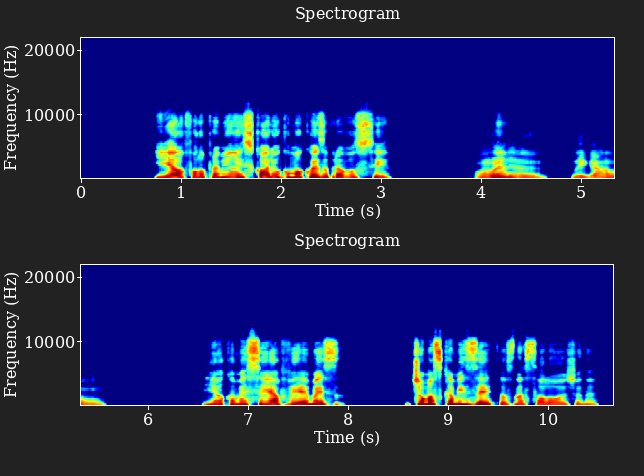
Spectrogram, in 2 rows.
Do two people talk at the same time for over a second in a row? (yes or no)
no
